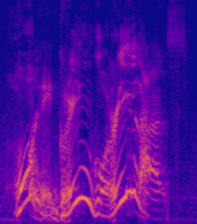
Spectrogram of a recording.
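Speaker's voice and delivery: slow startled gasp; mild mock alarm at a strange creature; little dog spotting an alien, startled; gulped. A narrator's reading. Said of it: "gulped Scapito".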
